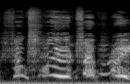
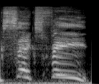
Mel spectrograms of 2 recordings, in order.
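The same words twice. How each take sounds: First: Very high, muffled mock wailing; muffled cry. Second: Very high shouted imitation of an old lady; mock scream. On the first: Old lady caught in an unwanted hug, muffled mock crying. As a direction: squeal it as if smothered in a shoulder, imitating her crying. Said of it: "her voice is all muffled". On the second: Old lady as the shopper reaches over her back, mock screaming. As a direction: shriek it high, mimicking her panic. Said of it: "she starts screaming".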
